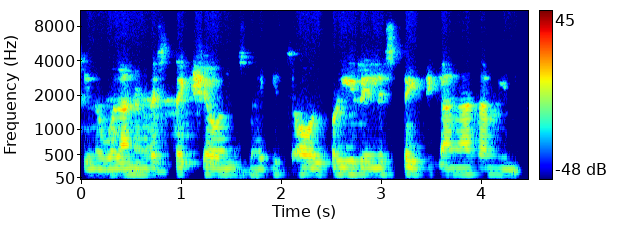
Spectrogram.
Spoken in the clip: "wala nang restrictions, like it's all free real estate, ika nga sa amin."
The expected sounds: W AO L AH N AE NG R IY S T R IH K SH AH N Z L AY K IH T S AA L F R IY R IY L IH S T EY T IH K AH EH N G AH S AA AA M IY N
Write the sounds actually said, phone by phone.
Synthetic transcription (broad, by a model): W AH L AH N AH NG R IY S T R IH K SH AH N S L AY K IH T S AA L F R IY R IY L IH S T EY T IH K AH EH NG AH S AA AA M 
